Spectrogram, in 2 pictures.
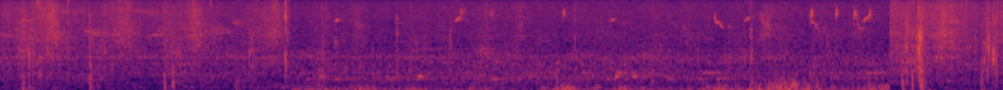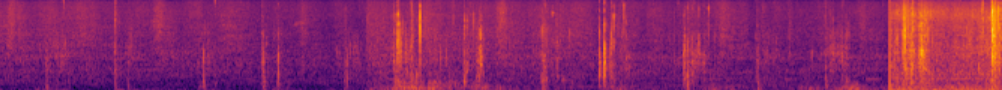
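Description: Footsteps crunch on a rocky trail.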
